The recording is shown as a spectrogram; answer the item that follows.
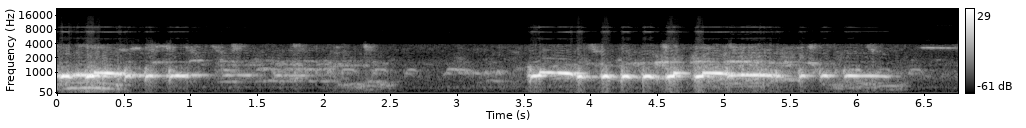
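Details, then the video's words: A farm-bred singing zebra dove, said to be one of many from farms with poor song and melody, sings two bursts of soft, rapid staccato cooing, bubbling and trilled, separated by a brief quieter pause. "A lot of Zebra dove from many farms are not so good singing and worst melody"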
